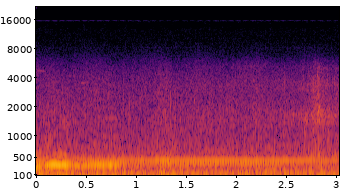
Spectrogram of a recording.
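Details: Steady electrical hum with low tones and faint hiss, and no animal voice.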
